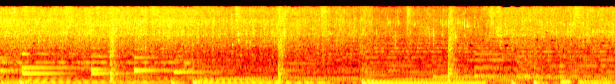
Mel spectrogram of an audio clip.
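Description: Chicken pieces sizzling as they deep-fry in hot oil in a wok, with a few sharp clicks. Over the sizzle an acoustic guitar is being played, with held chords and low notes that change every second or so.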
